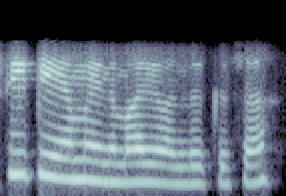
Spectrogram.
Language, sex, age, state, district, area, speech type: Tamil, female, 18-30, Tamil Nadu, Tirupattur, rural, conversation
